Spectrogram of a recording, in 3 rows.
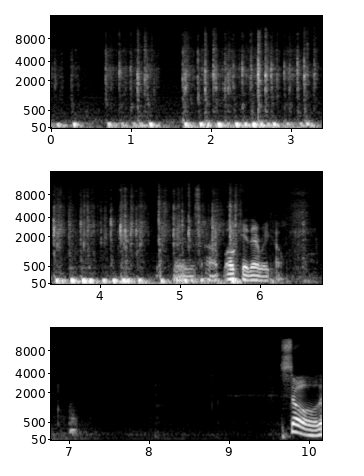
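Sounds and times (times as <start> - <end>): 
typing on a computer keyboard: 0.0 - 5.8
speech: 5.2 - 6.6, 9.8 - 10.1.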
